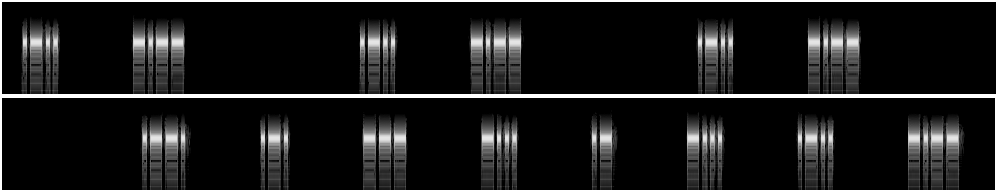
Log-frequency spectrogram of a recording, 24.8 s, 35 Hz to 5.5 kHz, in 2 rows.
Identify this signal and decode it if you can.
Morse code, heard as a keyed tone, about 25 wpm, spaced as for 8 wpm, 600 Hz. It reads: LY LY LY PROBABLY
